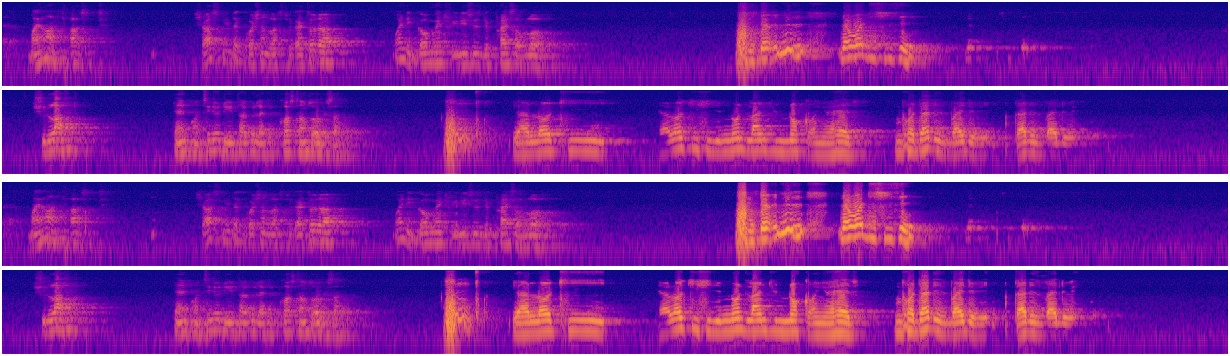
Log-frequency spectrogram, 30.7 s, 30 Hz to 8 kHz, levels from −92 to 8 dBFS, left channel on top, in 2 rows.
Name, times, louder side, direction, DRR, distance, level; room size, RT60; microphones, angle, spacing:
voice 1, 0.3-1.1 2.5-4.2 4.9-6.8 10.8-10.9 12.0-12.1 12.7-12.8 15.7-16.2 17.5-19.6 21.7-21.9 22.6-22.8, left 1 dB, 70° left, 2 dB, 1.6 m, -37 dB
voice 2, 9.2-11.4 20.8-21.2 21.7-22.9 23.5-26.0 26.5-27.6 28.0-28.8, right 7 dB, 85° right, 20 dB, 0.3 m, -22 dB
18.0 x 6.5 x 5.7 m, 1.1 s
head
